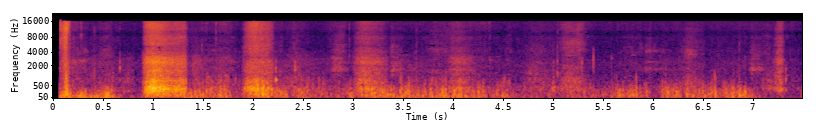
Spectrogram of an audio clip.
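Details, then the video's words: Curious cows at a pasture approach in the wind to sniff and lick an outstretched hand; loud breathy sniffs and snorts come roughly once a second, the strongest near the start, then softer wet snuffling and licking against a low rural background. "Cow Sniffing And Licking Sound"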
